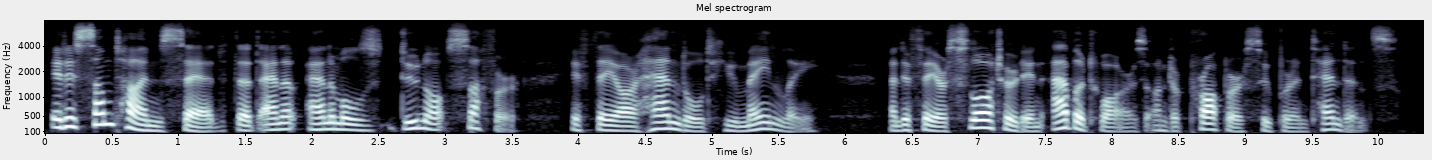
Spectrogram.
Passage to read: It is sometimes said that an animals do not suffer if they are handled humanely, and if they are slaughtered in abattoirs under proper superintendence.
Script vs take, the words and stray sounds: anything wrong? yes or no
no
